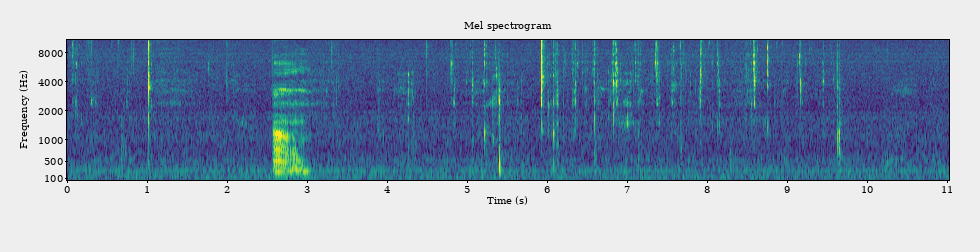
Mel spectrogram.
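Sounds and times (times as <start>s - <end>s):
faint steady hum: 0.0s - 11.0s
person chewing chicken wings: 3.2s - 9.8s.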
